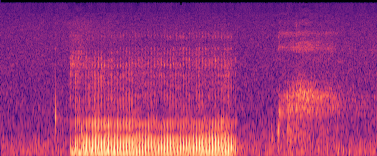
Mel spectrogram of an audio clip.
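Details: French Bulldog snoring while blowing bubbles, indoors: one long rasping, buzzy inhaled snore of about a second, followed by a softer wheezy exhale.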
